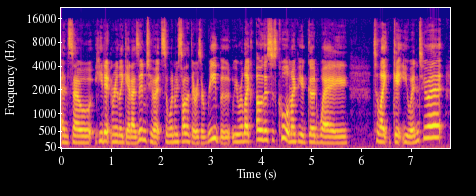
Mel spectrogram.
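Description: Over a very clean recording with a silent background, a woman with an American accent uses a normal speaking voice at medium pitch, talking at a fairly quick pace with lively intonation. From United States. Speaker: academic and podcast co-host. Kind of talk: casual chat.

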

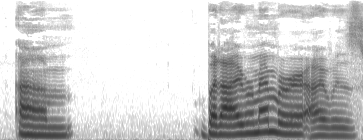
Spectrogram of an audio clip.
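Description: A woman's fairly high-pitched, plain, everyday voice with a Canadian accent and fairly even intonation, on a very clean recording with a silent background. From Canada, Nova Scotia (Cole Harbour). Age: 30s. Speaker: podcast guest. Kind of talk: casual chat.

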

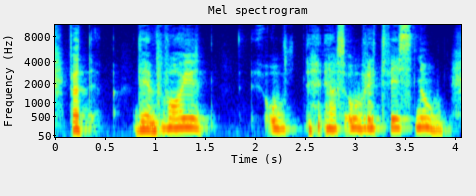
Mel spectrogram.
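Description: On a very clean recording with a silent background, a woman speaks in a dark, mellow tone that is somewhat breathy. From Sweden, Bergslagen. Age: 80s+. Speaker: author. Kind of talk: interview.

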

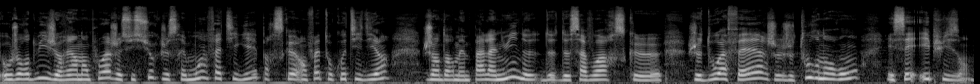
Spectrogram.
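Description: With an ordinary speaking voice, a woman talks at a fairly quick pace in a fairly high pitch with ordinary pitch variation. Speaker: professor of social policy. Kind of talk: expert interview.

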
